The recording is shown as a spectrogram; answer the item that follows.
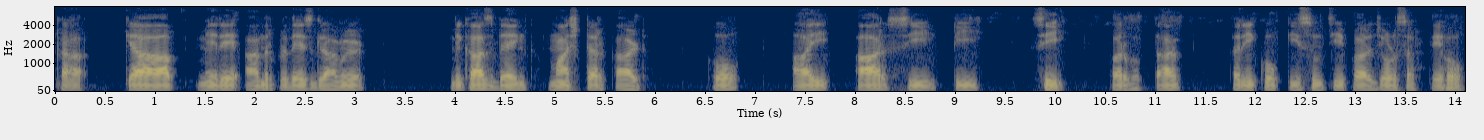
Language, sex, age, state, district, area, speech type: Hindi, male, 45-60, Madhya Pradesh, Betul, rural, read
